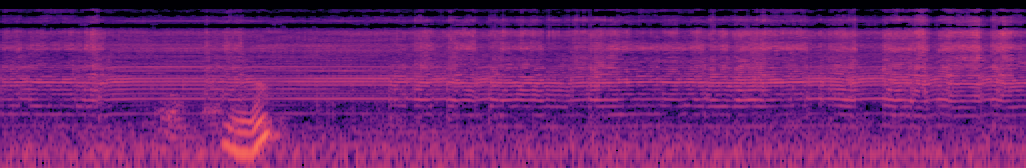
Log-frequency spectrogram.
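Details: Continuous high buzzing whine of a rotary nail drill, pitch shifting as it grinds: reducing severely thickened fungal toenails of a male patient on dialysis for one year with high blood pressure; samples were sent for lab testing.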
